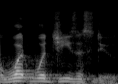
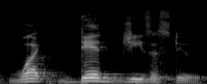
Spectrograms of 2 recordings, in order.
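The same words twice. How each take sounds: First: Said in the usual way. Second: Slow question with "did" drawn out and punched; deliberate, spaced words, heavy weight on "did"; stress on did. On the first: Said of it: "So it's not, you know". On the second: Shown as a demonstration. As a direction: lean hard and long on "did". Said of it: "It's, What did Jesus do?".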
